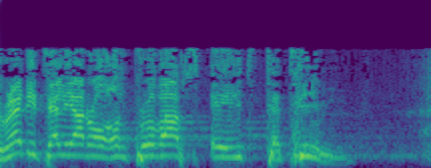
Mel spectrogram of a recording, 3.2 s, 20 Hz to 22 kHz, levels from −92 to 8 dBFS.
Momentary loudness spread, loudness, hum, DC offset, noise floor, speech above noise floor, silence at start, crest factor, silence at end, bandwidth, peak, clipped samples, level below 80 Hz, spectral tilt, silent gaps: 10 LU; -18 LUFS; none; under 0.1%; -50 dBFS; 31 dB; 0 s; 18 dB; 0 s; 8.2 kHz; -2 dBFS; under 0.1%; -62 dBFS; -3 dB/octave; none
